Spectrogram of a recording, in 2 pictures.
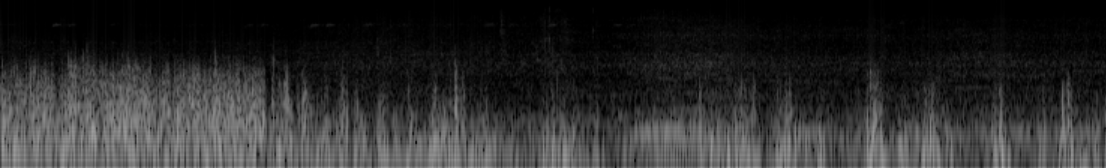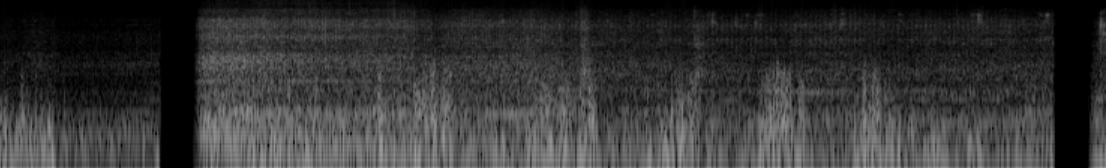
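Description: A heavy truck's diesel engine running, heard in two outdoor shots. The sound cuts out for a moment about eight and a half seconds in.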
